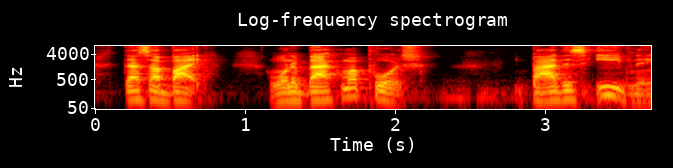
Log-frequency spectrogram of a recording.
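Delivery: normal talking voice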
